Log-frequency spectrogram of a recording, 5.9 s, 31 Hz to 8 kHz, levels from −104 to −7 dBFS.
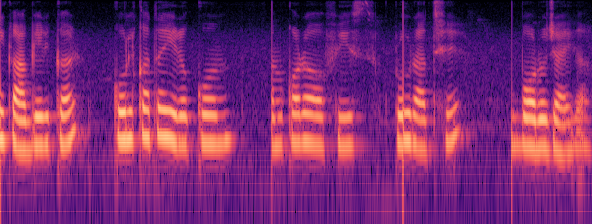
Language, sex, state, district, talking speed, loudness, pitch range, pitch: Bengali, female, West Bengal, Kolkata, 100 wpm, -27 LUFS, 220-250 Hz, 230 Hz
